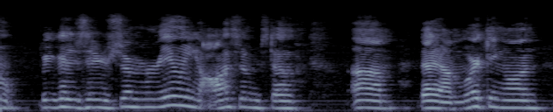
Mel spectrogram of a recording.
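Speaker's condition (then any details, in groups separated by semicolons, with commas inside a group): Cerebral palsy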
